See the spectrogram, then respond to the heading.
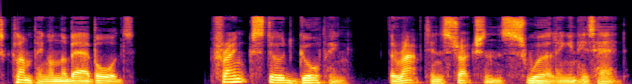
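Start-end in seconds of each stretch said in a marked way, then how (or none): none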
